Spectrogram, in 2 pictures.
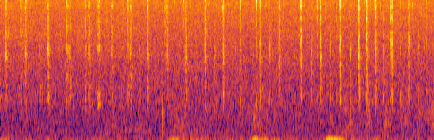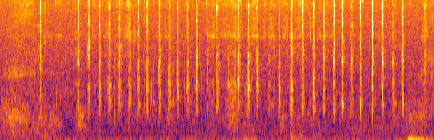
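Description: A LEGO BrickHeadz Mandalorian figure is shaken close up, and its plastic mask, which is not firmly clipped in, rattles loosely. Rapid, bright plastic clicks and ticks come in irregular bursts that grow denser and louder toward the end. The loose mask is a fault in the build.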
